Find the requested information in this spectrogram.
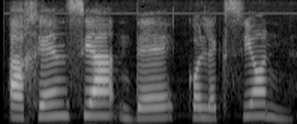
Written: agencia de coleccion

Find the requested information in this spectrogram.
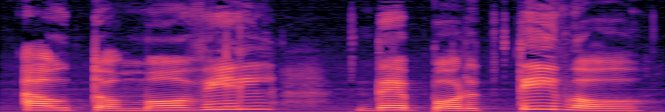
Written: automovil deportivo

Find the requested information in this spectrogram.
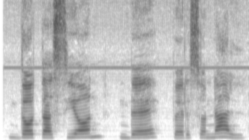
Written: dotacion de personal

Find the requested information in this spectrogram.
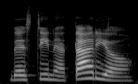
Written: destinatario

